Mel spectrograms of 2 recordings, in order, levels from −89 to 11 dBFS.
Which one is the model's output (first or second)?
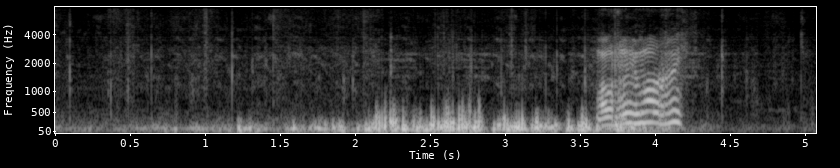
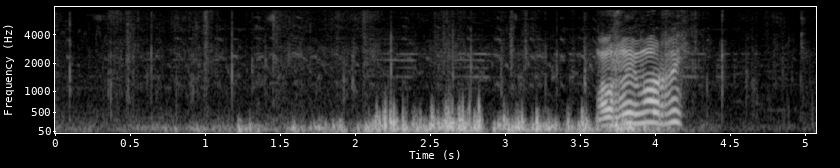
first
